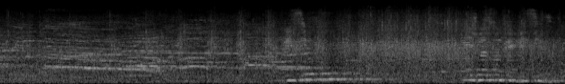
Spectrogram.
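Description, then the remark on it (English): A tennis crowd at a Djokovic vs Cirundolo match keeps up a steady roar of voices, whistles and scattered cheers, with rising shouts and a wavering hum layered through the dense, continuous noise, as the umpire tries to quiet the crowd. “Umpire just quieting the crowd in touch.”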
